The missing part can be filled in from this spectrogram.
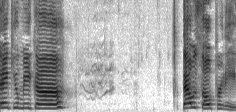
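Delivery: choked-up, tearful, holding back tears, drawn out. Thanking Mika, holding back tears. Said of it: "I'm trying not to cry".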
